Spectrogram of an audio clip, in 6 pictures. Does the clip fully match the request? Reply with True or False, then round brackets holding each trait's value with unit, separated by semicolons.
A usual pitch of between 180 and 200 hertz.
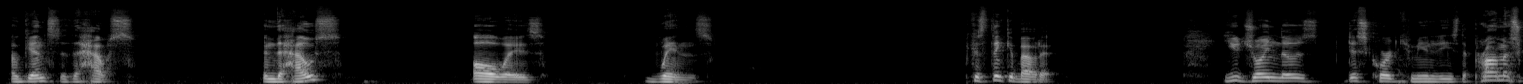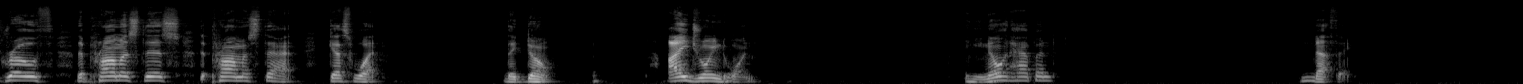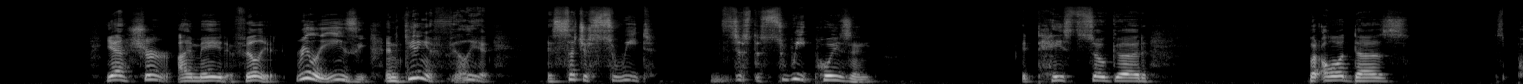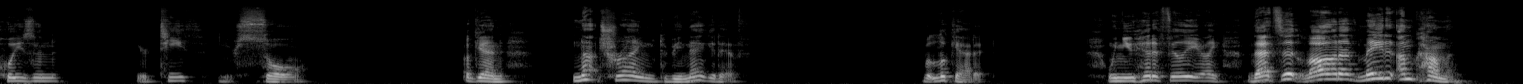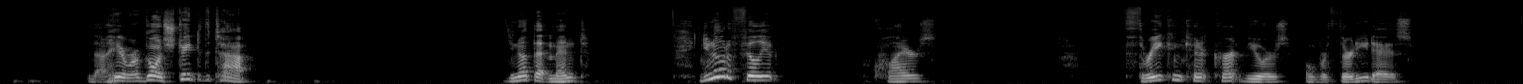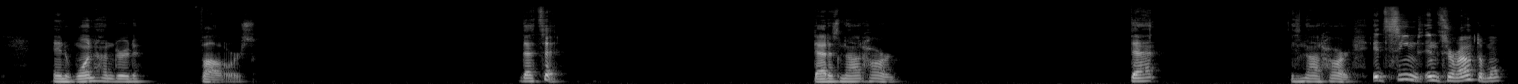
False (140 Hz)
